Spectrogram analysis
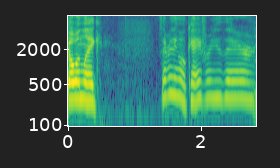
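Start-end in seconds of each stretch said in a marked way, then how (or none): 1.3-2.8 acted, very hushed, soft, caring, sympathetic voice. Retelling a question she put to another person, acting out sympathetic concern. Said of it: "looking at Ernestine with such sympathetic eyes".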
